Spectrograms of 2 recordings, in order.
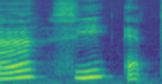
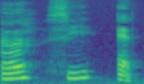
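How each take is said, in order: The two takes are said the same way.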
